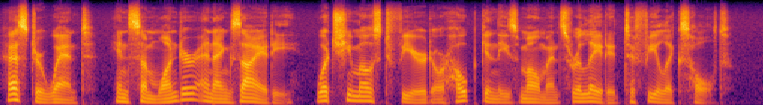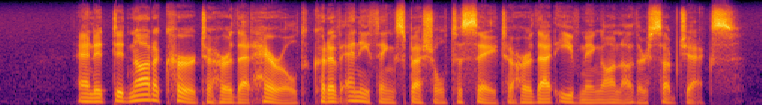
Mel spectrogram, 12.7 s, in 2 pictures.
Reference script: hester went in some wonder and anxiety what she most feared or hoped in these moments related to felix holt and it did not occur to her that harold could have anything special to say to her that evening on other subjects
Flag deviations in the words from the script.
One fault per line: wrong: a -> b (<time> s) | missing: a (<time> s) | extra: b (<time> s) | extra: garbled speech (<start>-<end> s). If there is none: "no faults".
no faults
